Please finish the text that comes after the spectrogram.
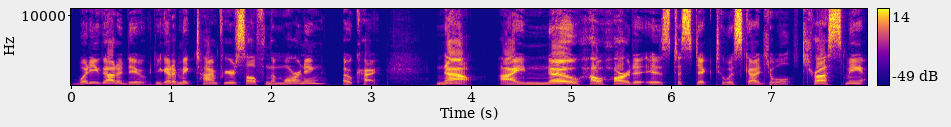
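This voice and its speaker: A man's voice: on the high side, fairly bright tone, no echo, clean studio sound. A man with a Southern American accent hosting a podcast, talking straight to the listener in an upbeat, encouraging, folksy way. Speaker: podcast host. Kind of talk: motivational podcast monologue.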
